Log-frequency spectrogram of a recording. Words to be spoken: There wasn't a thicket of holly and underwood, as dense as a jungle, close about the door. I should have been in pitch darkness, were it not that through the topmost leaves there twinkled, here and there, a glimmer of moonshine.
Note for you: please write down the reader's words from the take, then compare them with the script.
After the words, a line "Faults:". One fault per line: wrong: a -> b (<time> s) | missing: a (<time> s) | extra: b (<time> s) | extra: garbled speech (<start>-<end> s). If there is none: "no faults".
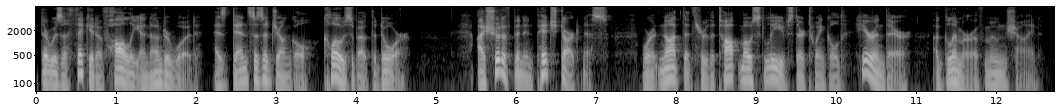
There was a thicket of holly and underwood, as dense as a jungle, close about the door. I should have been in pitch darkness, were it not that through the topmost leaves there twinkled, here and there, a glimmer of moonshine.
Faults:
wrong: wasn't -> was (0.2 s)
